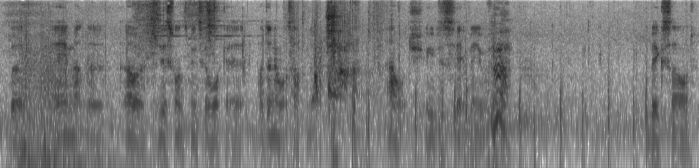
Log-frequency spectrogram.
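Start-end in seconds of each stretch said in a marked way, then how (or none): none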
